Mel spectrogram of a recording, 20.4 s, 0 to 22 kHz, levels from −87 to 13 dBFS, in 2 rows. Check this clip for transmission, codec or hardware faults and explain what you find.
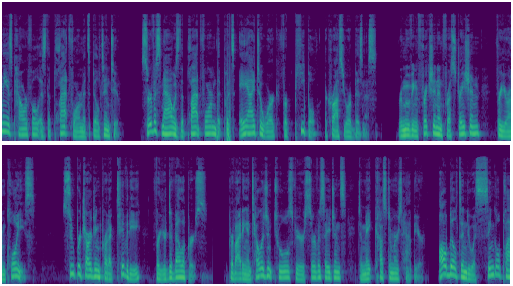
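One fault appears. From 4.30 to 4.71 s, just after "is the platform", processor overload crackle: around twenty missed buffers of roughly 5 ms each replay stale audio, giving gritty tearing rather than one clean dropout.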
